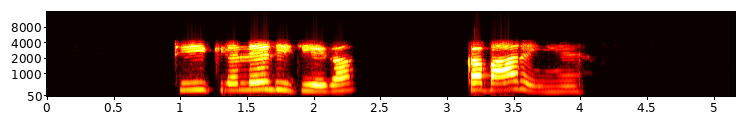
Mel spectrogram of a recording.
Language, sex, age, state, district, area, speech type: Hindi, female, 18-30, Uttar Pradesh, Pratapgarh, rural, conversation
